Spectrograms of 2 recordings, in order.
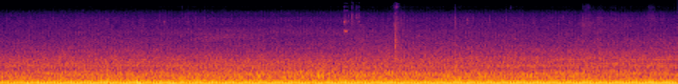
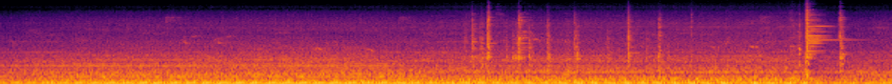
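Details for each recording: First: Air conditioner outdoor unit on a no-cooling call: steady fan hum with no compressor running beneath it; line not cold, contactor looks rough, cause suspected not confirmed. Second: Residential AC condenser on a no-cooling call, where the compressor had not been running, just started after being rewired: constant low hum with fan and compressor running steadily, a few metal clinks from handling; running normally.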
